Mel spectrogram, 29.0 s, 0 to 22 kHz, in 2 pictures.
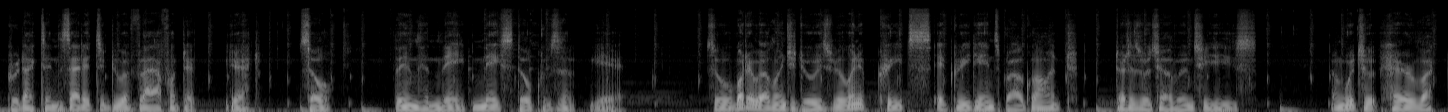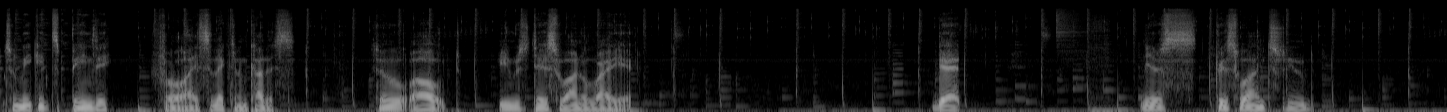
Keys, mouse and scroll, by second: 2.7 ctrl+a, 3.3 ctrl+v, 6.2 click, 8.6 click, 18.9 ctrl+c, 19.8 click, 21.0 ctrl+v, 24.4-26.9 drag, 26.9 ctrl+c, 28.2 click.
